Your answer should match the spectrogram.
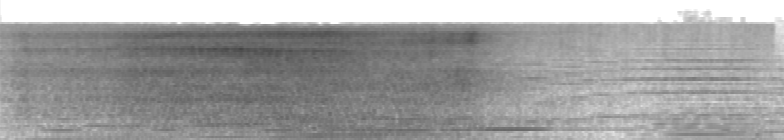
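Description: A garbage truck drives away with a heavy engine roar and several gliding engine tones. The sound swells, then drops to a lower, steadier rumble near the end.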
